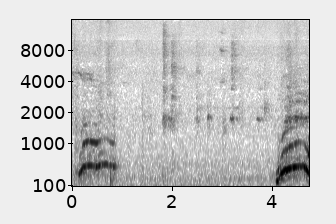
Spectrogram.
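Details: Warehouse cat family, indoors on October 19 during a snake catch: two loud, wavering, whiny meows, one at the start and one at the end, separated by a quiet gap with small clicks and rustles.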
